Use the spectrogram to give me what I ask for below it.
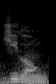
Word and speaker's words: Keelung: Gilong River is another one where it's pronounced Gilong in Mandarin, but it's spelled K E L U N G, which I assume is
